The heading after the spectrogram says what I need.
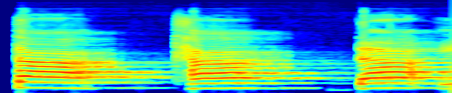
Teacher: ये जीभ आके ये सामने के दांतों में टकरा रही है अंदर साइड। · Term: दंतव्य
